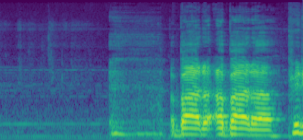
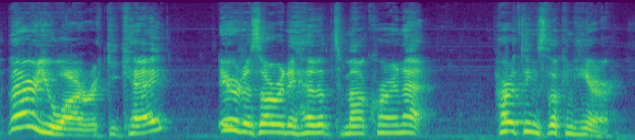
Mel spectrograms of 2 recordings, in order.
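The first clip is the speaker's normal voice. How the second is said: higher, louder character voice; game character greeting Ricky; 7 semitones higher, 3 dB louder than usual. Acted. Reads a game character's dialogue.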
